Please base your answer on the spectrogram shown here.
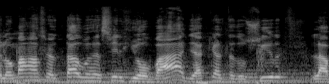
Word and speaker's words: Jehová: Este juego de letras, que ni siquiera se pronuncia Jehová, sino Jehová, fue un intento exitoso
